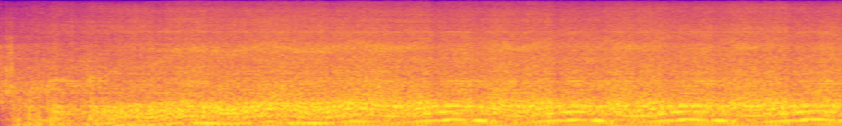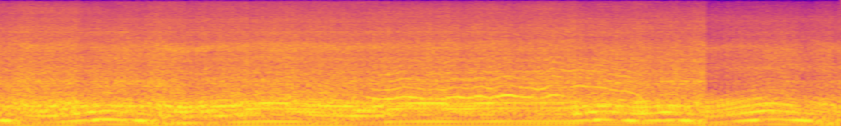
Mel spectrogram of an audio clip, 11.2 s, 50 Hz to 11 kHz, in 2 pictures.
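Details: 40-year-old turbo Yamaha motorcycle, first start after compression, spark, air and fuel checks: engine catches and revs unevenly, surging and sagging with a ragged, lumpy beat, running rough and smoking from oil in the pipes before it dies.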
